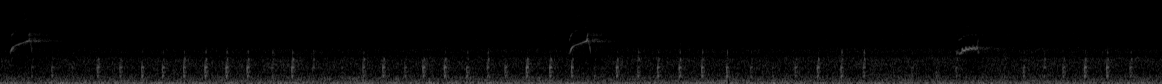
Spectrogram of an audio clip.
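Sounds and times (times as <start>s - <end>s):
red-bellied woodpecker calling: 0.1s - 11.5s.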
